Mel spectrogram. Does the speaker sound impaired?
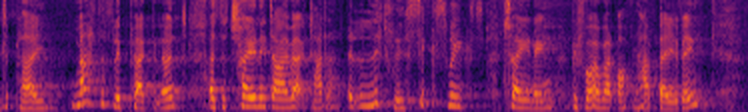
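Yes: deafness; deaf since age seven, lip reads, deaf family, sister lip-spoke television in childhood.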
